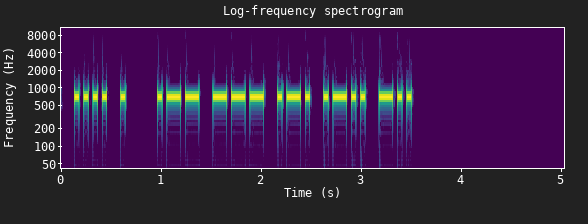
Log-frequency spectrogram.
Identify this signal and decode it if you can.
Morse code, heard as a keyed tone, about 26 wpm, 700 Hz. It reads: HE WORLD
